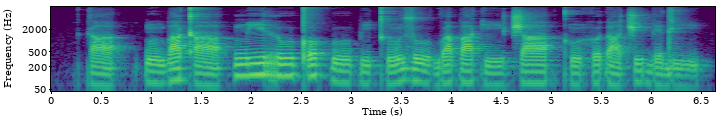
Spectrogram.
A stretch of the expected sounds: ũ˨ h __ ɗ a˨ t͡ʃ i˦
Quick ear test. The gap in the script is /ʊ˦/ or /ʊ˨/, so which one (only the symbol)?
ʊ˦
